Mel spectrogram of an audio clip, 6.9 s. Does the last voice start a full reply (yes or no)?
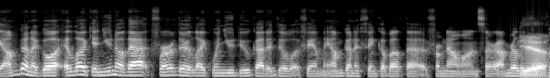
yes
